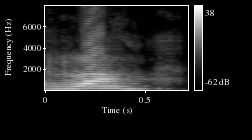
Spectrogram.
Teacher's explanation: इसके उच्चारण में जीभ का कौन सा हिस्सा कांपता है, जीभ का आगे का हिस्सा, नोक वाला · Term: कंपन जात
